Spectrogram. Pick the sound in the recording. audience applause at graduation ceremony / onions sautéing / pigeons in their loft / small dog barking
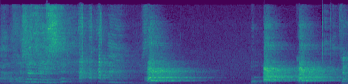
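small dog barking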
